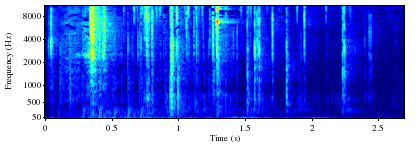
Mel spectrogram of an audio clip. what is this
door chain remove 3
Removing a security chain from a wooden door.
